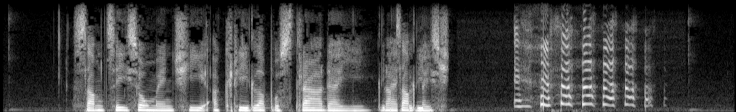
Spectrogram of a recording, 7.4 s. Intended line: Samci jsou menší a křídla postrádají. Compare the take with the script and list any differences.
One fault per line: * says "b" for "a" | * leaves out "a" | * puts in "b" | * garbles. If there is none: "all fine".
* garbles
